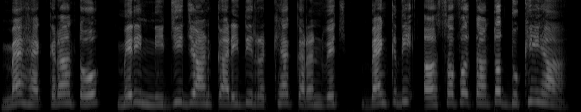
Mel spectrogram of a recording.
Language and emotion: Punjabi, angry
